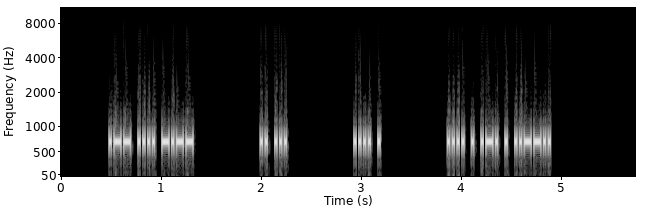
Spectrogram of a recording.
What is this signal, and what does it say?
Morse code, heard as a keyed tone, about 50 wpm, 700 Hz. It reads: WHY IS HE HERE?
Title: 4x Word-Spacing - Sentences from Top 200 Words - 50wpm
